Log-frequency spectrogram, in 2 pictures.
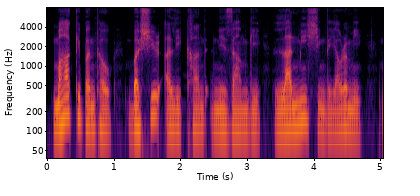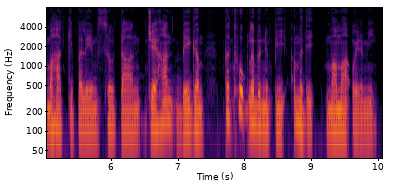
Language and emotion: Manipuri, neutral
